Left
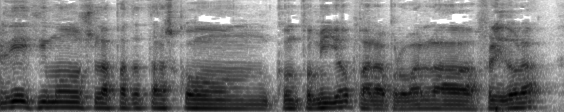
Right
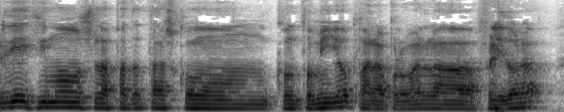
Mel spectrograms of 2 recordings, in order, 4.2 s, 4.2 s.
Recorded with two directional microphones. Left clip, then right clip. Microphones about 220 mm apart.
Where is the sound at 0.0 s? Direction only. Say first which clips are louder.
Left 1 dB; 10° right (ahead or behind).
